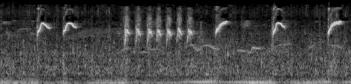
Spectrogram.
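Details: Kolibri ninja sunbird singing energetically, used as therapy for caged birds that stopped singing: sharp high upslurred whistles and a quick run of six even high notes, with faint low rumble behind.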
